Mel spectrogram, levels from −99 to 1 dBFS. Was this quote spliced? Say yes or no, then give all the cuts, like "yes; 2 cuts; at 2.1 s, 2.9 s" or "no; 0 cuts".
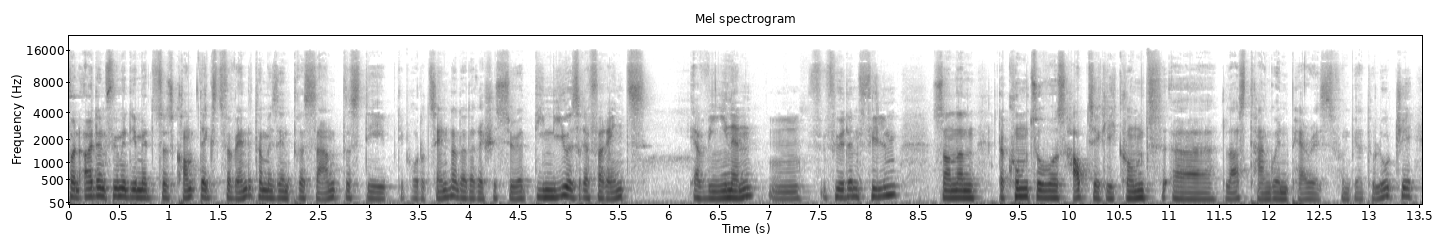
no; 0 cuts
